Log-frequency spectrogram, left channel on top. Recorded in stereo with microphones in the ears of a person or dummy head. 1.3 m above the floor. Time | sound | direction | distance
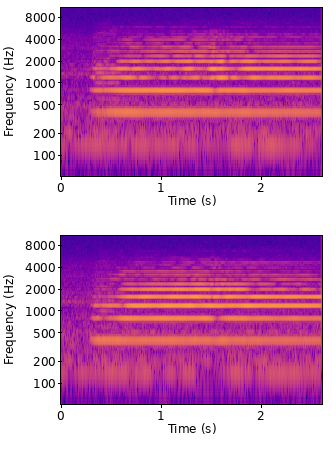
0.3 | a trumpet | 10° left (ahead or behind) | 0.8 m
